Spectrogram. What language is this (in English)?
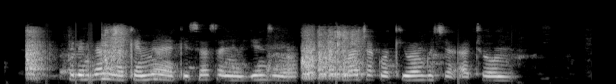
Swahili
